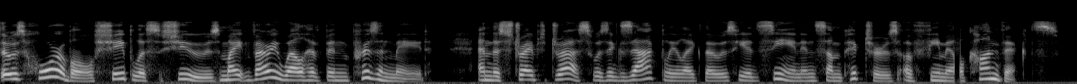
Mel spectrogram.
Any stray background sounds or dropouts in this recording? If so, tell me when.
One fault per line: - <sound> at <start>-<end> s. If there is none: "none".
- dropout at 9.5-9.6 s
